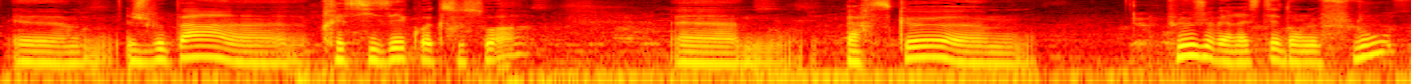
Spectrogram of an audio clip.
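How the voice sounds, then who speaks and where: A French woman, an artist, talking hesitantly about her work, with many filler sounds and pauses, filmed on a handheld camera. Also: low voice, mellow. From France. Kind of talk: casual self-presentation to camera. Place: cultural centre during a New Year event. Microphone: handheld camera at arm's length. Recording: crowd noise around the camera. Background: crowd chatter.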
